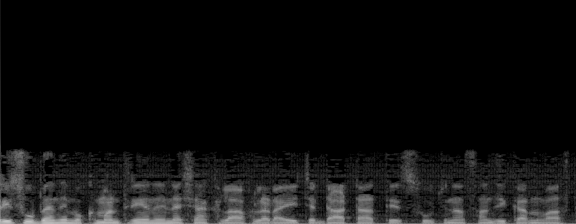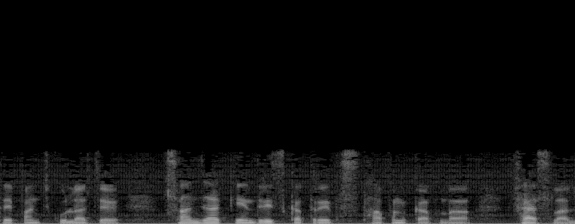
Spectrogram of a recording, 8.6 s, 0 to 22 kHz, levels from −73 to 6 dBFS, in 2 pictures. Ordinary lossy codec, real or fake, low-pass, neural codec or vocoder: none; real; 7.2 kHz; none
